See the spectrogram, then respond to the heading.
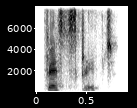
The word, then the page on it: Festschrift: Indian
